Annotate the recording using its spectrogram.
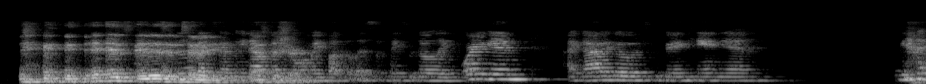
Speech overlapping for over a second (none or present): present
